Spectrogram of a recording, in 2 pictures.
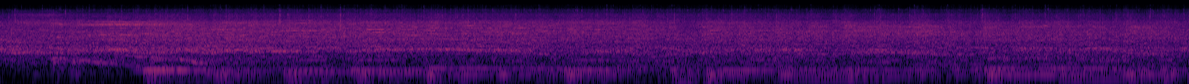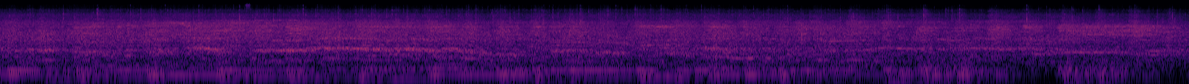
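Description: Football stadium crowd cheering and applauding, with music playing over it; a bass line comes in about a second in.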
